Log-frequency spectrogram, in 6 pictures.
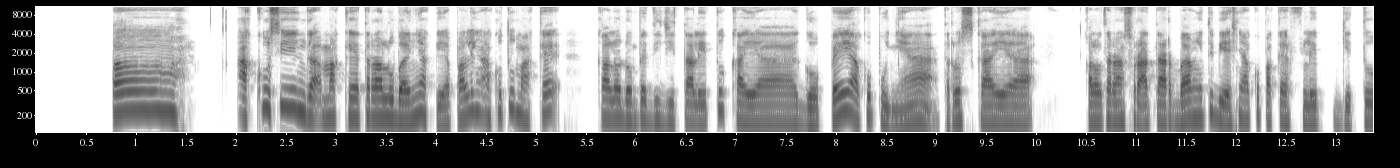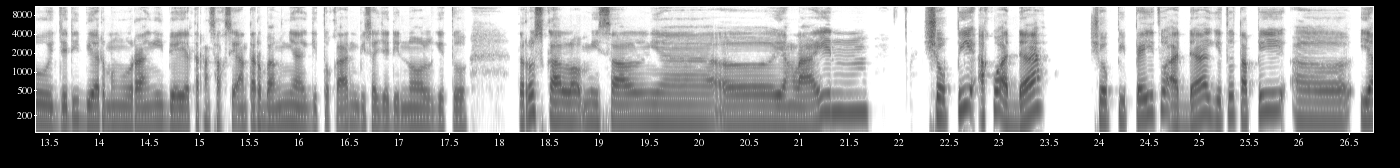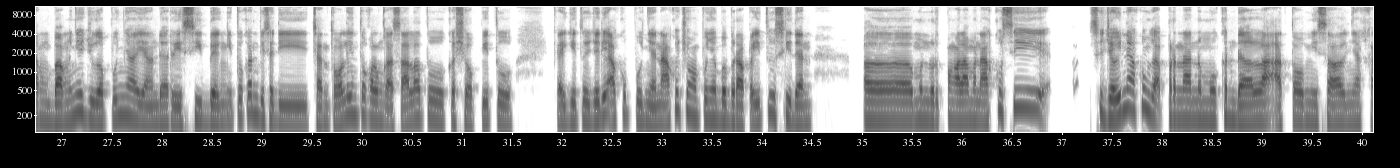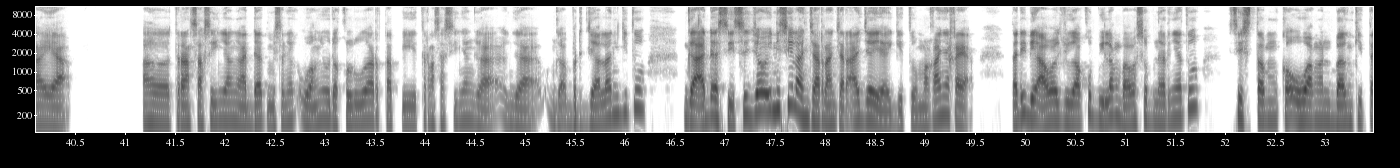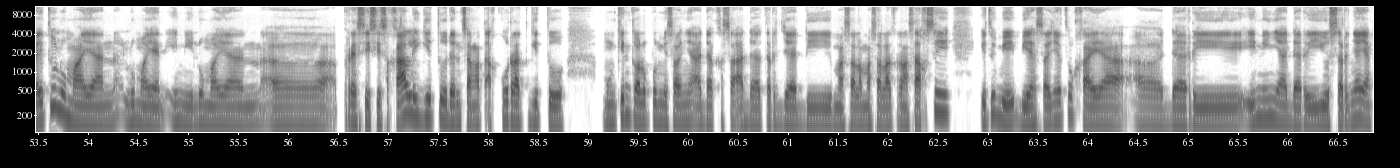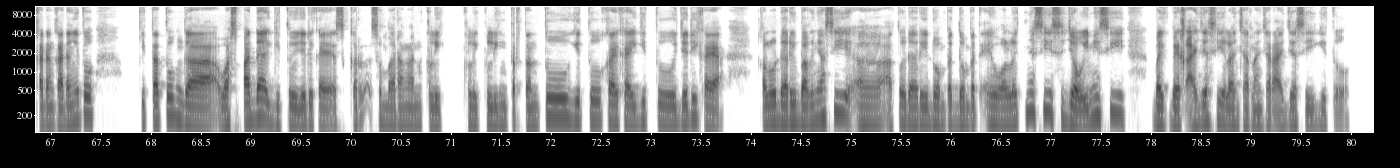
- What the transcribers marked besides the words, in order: in English: "user-nya"; in English: "e-wallet-nya"
- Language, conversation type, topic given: Indonesian, podcast, Bagaimana menurutmu keuangan pribadi berubah dengan hadirnya mata uang digital?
